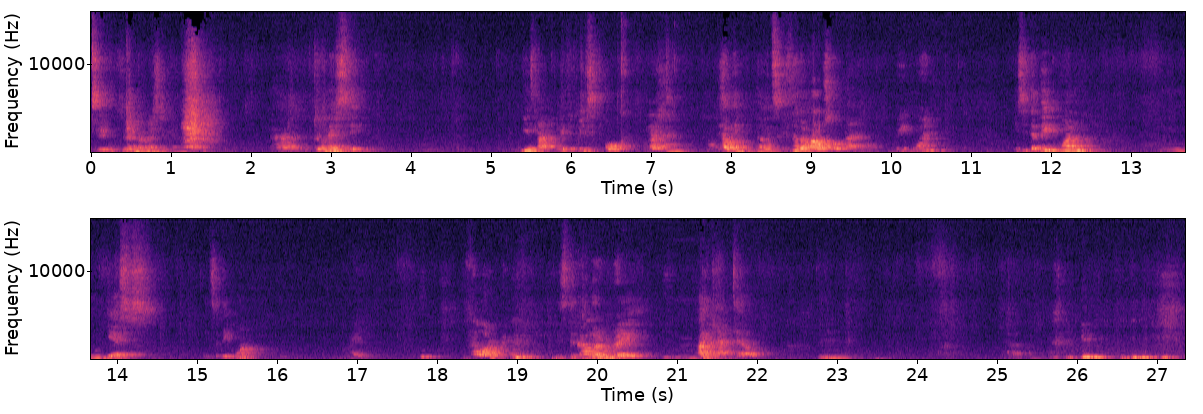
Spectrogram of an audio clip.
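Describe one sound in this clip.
A woman speaks calmly and clearly, with short pauses.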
